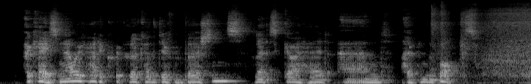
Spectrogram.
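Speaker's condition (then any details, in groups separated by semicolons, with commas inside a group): No condition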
